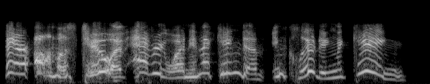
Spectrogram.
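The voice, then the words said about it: Squeaky character voice. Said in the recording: “squeaky voice”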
